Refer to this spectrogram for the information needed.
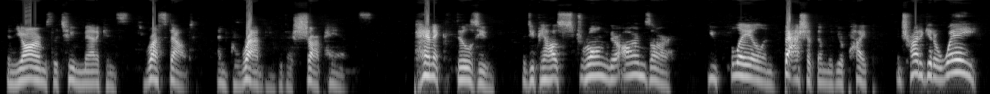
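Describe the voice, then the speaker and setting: Male horror audio-drama narrator, theatrical and very animated, slightly husky, on a dull home recording. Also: on the high side, dry recording. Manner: theatrical, expressive delivery. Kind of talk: dramatic second-person scripted narration of a horror story.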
